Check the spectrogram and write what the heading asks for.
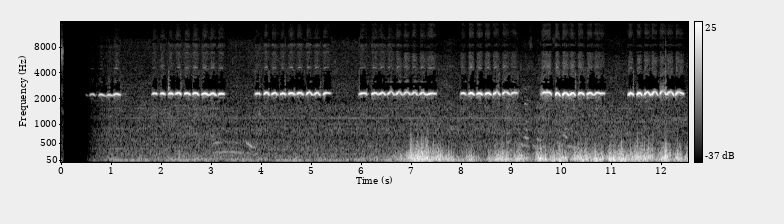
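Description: A warbling, trilling whistle blown in repeated blasts of about a second each, with short gaps between them. Low rumbling noise joins underneath about halfway through.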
